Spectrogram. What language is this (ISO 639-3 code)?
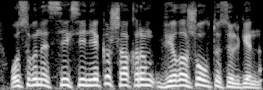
kaz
